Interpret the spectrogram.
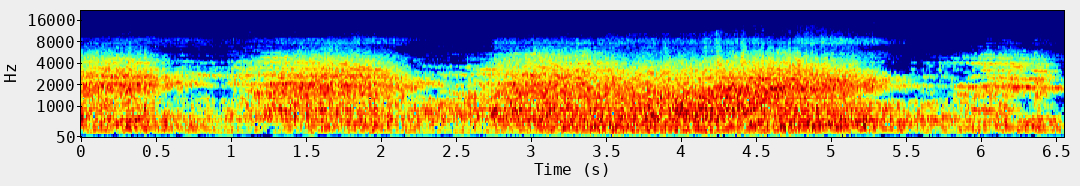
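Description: Double-stack intermodal freight cars of a CSX train rolling past at track speed: steel wheels clattering and rumbling over the rails. The loudness swells and eases in waves as the cars and their wheel sets go by.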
